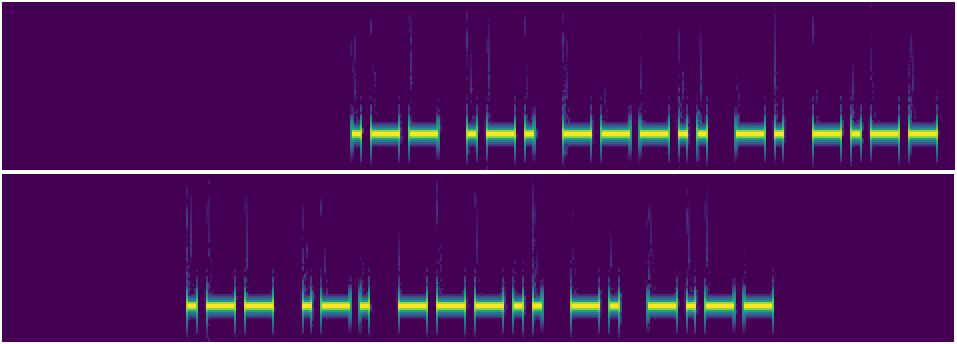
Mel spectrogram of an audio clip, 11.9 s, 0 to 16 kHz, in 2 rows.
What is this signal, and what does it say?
Morse code, heard as a keyed tone, about 20 wpm, 700 Hz. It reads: WR8NY WR8NY
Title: USA Call Signs - 5 Characters - Repeated 2x - 20wpm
